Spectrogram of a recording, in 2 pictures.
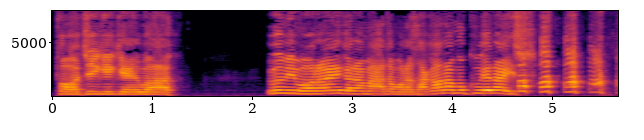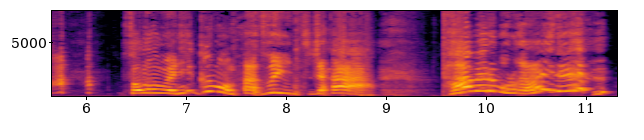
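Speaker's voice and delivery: high, loud, slow sneering; sarcastic. Retold or imitated. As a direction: drip sarcasm, slowly and loudly. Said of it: "本当に嫌味っぽく言ってきたのね".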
